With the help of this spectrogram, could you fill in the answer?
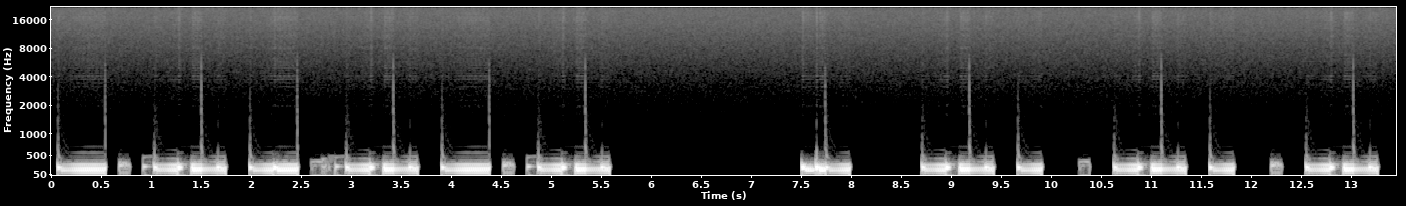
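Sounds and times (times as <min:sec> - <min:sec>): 
resampled bass melody loop in C sharp major: 0:00.0 - 0:05.6, 0:07.5 - 0:08.0, 0:08.7 - 0:10.0, 0:10.6 - 0:11.9, 0:12.6 - 0:13.4.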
